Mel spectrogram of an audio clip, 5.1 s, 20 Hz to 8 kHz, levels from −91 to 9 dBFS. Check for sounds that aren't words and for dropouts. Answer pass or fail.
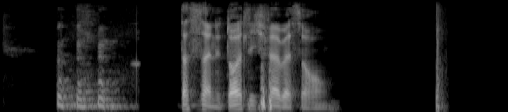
fail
